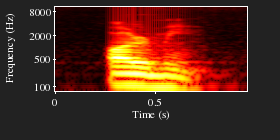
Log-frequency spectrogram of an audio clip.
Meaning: holmium
- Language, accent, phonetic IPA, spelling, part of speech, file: Catalan, Valencia, [ˈɔl.mi], holmi, noun, LL-Q7026 (cat)-holmi.wav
